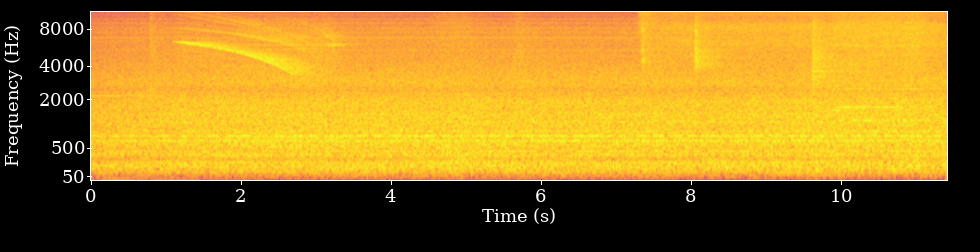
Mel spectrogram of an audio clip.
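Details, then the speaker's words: Live tool on a machine making pocket clips, spinning at 6000 rpm: loud, steady high-speed roar with no knocks or grinding through the whole run. Normal noise, from the tool's many gears and bearings. "first of all I apologize for the loudness of that machine that way it's the one of the live tools we're making saga pocket clips on that machine its roar in a way at 6000 rpm there's a lot of gears and bearings and stuff that just it just sounds like that"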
